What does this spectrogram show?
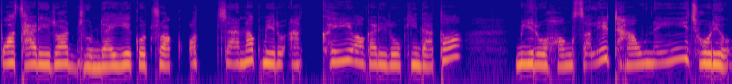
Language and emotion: Nepali, fearful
